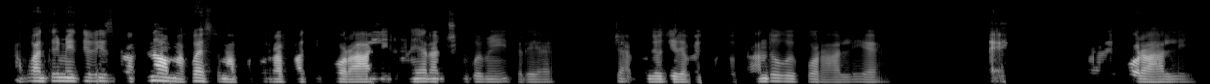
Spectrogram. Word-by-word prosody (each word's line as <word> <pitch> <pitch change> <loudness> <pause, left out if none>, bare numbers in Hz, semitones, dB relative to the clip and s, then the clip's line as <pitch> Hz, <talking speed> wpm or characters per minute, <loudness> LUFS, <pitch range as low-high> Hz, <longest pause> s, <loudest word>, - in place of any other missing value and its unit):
A 145 - -12
quanti 155 +1 +2
metri 155 0 0
di 155 0 -3
sgra 145 0 -5
no, 180 -2 +10
ma 135 -5 0
questo 150 -3 +1
ma 135 -2 +1
ha - - -7
fotografato 125 -1 -4
i 130 - -34
coralli, 125 0 +4 0.2
non 135 +1 -3
eran 135 -1 -1
5 130 0 -13
metri, 125 -2 -13
eh. 120 +1 -16 0.6
Cioè, - - -12
voglio 130 0 -2
dire, 125 -1 -3
vai 115 +1 -14
sotto - - -30
tanto 145 +1 -4
coi 135 -2 -5
coralli, 115 0 -10
eh. 115 +1 -12 1.0
Eh. - - -4 1.0
Cioè, - - -16
i - - -46
coralli. 125 -1 0
130 Hz, 155 wpm, -23 LUFS, 120-140 Hz, 1.0 s, no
